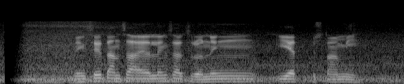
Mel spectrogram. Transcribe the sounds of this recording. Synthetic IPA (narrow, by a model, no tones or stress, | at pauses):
nɪŋset̪ansaelɪŋsad̥ʒ̥ɾo̤nɪŋ | ijɛt̪̚b̥ṳst̪ami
